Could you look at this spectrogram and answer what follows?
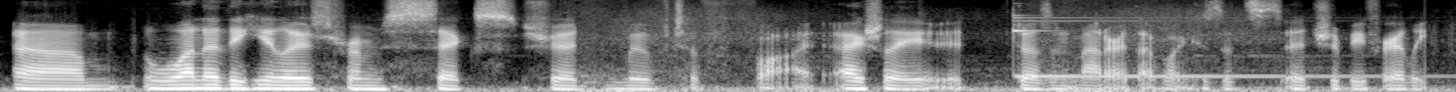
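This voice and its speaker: A man helping assign groups in casual gaming voice chat, halting as he works through logistics aloud. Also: medium pitch, flat delivery. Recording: faint noise on gaming voice chat.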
